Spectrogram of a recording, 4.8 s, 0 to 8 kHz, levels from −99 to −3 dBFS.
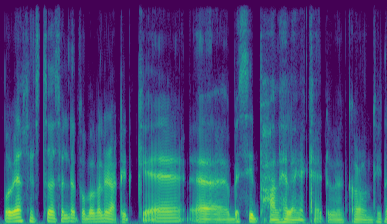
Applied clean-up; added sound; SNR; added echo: neural diffusion model UNIVERSE++.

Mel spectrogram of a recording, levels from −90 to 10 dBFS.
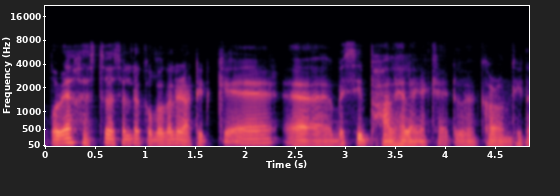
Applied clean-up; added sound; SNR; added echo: neural mask model DeepFilterNet 3.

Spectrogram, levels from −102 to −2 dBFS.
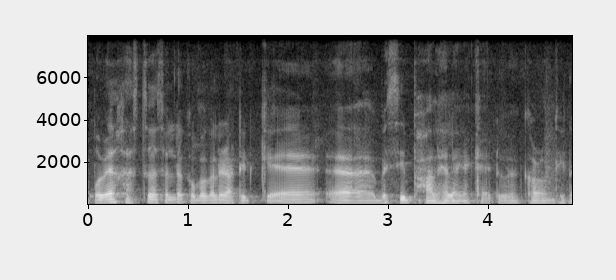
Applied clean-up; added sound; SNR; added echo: none; none; none; none.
